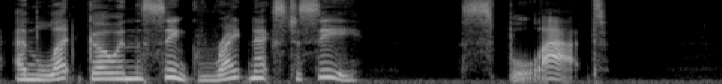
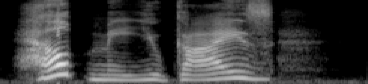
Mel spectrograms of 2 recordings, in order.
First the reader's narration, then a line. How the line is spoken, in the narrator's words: absolutely crying with laughter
